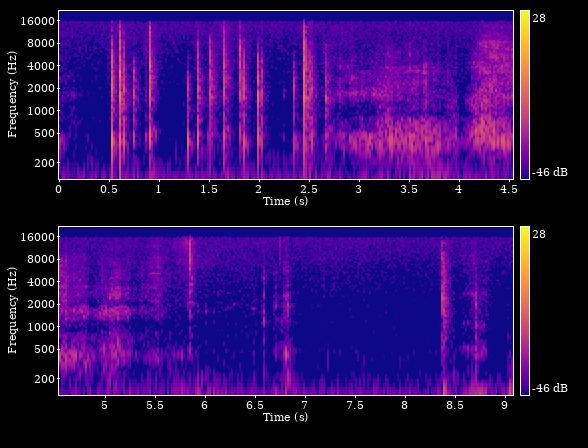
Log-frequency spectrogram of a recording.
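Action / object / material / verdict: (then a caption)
tap / closed cardboard box / cardboard / none. Long nails tap a closed, hollow gold Nikon cardboard lens box while holding it, making a quick run of sharp, dry, hollow clicks. This is followed by a soft, papery scratching rustle across its front and sides. The box is then tilted, with a few low bumps and more light taps at the end.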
